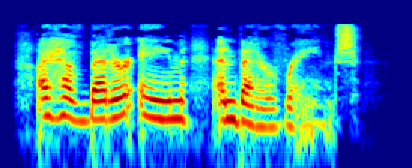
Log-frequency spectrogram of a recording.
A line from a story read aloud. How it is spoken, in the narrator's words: I snarl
